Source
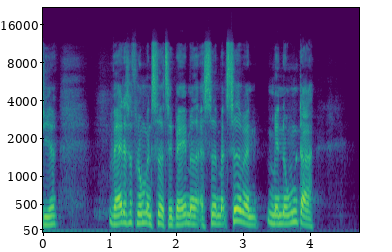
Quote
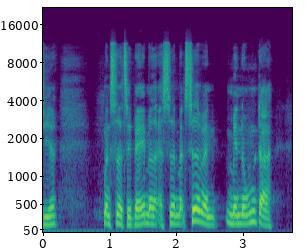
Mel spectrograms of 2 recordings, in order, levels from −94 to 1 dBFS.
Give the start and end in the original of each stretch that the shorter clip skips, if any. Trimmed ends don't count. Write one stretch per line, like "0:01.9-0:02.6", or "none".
0:00.9-0:01.5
